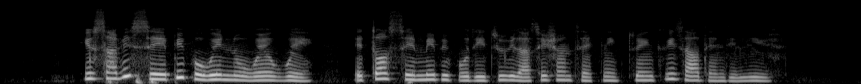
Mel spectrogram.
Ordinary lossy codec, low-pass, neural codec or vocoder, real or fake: none; 14.4 kHz; none; real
